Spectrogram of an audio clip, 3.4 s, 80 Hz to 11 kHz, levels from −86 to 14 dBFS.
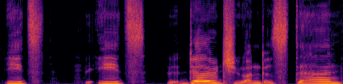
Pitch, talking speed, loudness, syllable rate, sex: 195 Hz, 50 wpm, -18 LUFS, 2.9 syllables/s, male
